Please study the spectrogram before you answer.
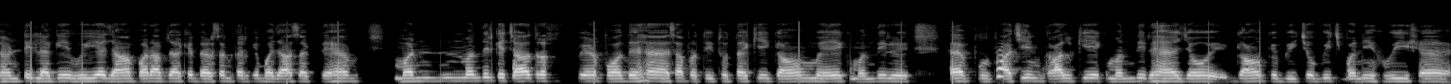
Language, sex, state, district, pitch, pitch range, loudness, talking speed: Hindi, male, Bihar, Gopalganj, 145 Hz, 140-150 Hz, -17 LUFS, 190 wpm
